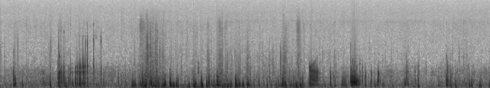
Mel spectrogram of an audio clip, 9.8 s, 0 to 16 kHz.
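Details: Frequent low gurgles, squelches, rumbles and a few longer growls from the abdomen while digesting a bean and cheese burrito, about 10–15 minutes after eating; the finding is normal bowel sounds (borborygmi).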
